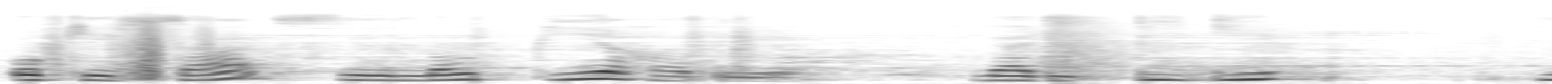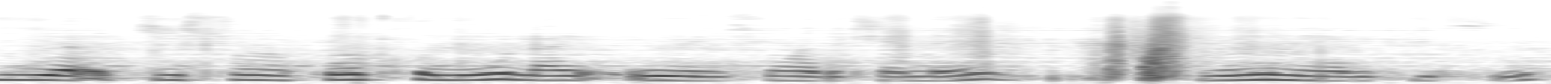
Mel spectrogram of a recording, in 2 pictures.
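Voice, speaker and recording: A fairly high-voiced woman talks her way through a building game in an unhurried, halting way, pausing often and filling the gaps with small hesitations. Her commentary is casual and slow, with a faint hiss behind it. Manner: hesitant, with many fillers. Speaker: gamer.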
